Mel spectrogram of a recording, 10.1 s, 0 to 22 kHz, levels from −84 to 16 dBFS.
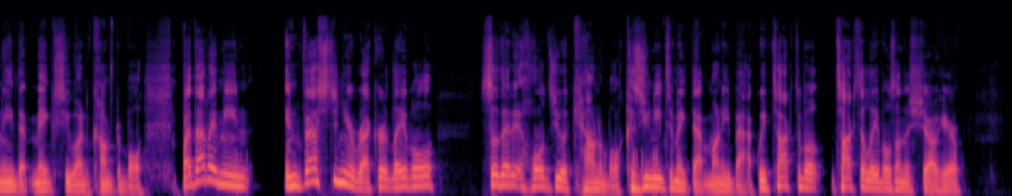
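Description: Speech with DAB burbling in four spots: 0.54 to 0.60 s just before "you uncomfortable", 2.38 to 2.48 s between "that I" and "invest in your record", a longer stretch from 5.75 to 6.57 s, and 9.20 to 9.65 s right after "to labels on the". Weak reception lets a fraction of a percent of bit errors slip past error correction into the MP2 data. Short blips of noise land in single sub-bands over the voice.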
